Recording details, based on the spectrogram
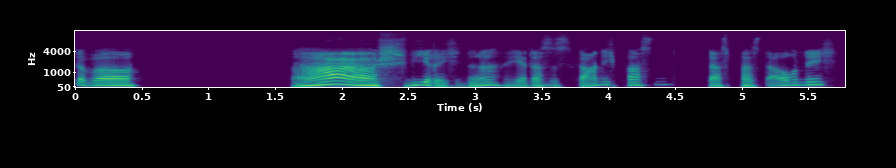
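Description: A man's voice: medium pitch, no room sound, studio quality. A man with a stuffy nose, chatting casually to his viewers as he thinks aloud through building a map in a tutorial. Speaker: YouTuber building a tabletop map. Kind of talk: casual screen-recorded tutorial.

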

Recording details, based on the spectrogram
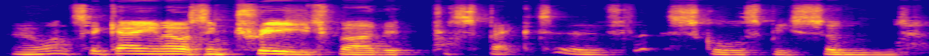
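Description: A middle-aged man gives a laid-back talk about a voyage over an online call. His voice sits a little high, and he pads it with ums and quiet, dry asides. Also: moderate pace. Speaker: yacht club speaker. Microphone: online call microphone.

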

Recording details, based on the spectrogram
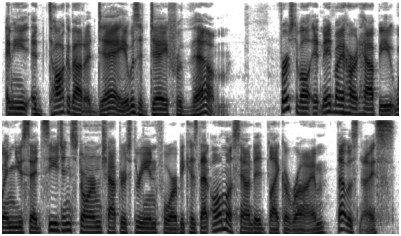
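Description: A man's voice: medium pitch, animated, moderate pace, no room sound, studio quality. A man co-hosting a book-club podcast in casual, joking chat. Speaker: podcast co-host.

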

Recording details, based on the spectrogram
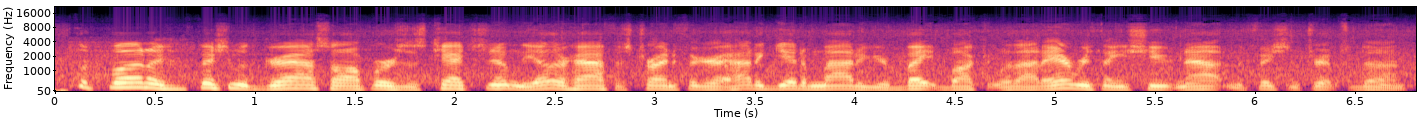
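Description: A man's voice: medium pitch, noisy background. A middle-aged American man chatting casually and folksily to camera, as an outdoor fishing host. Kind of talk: casual explaining and chat to camera. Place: outdoors by a creek and meadow.

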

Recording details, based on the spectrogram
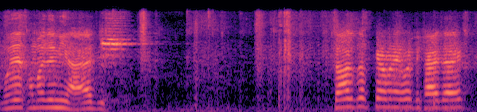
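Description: A man's voice: high-pitched, fairly even intonation, normal speed, highs cut off, background noise. A young man from India chatting playfully to viewers while trying out outdoor gym machines in a park, recorded on a handheld phone. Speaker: vlogger. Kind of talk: casual vlog chat. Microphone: handheld phone camera, moving around.

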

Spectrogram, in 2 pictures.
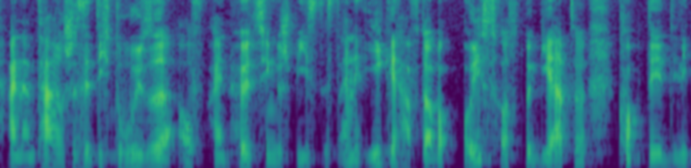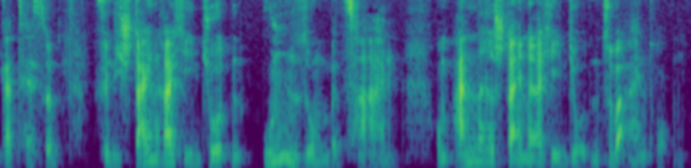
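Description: Lively young man reading an audiobook. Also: fairly low pitch, moderate pace. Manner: lively, expressive storytelling. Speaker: audiobook reader. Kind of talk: home-made audiobook narration. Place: home recording.

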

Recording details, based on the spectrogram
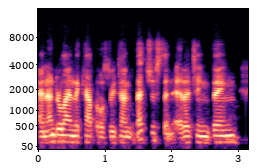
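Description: A middle-aged man presenting an instructional lesson, stressing key words with deliberate, emphatic enunciation into a headset. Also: mid-range voice, steady tone, bright, forceful tone, no echo, highs cut off. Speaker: teacher trainer presenting a lesson. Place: indoors, webcam presentation.

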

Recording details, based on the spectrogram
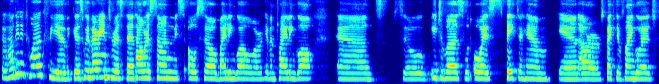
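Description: Woman, co-host, video call, curious, friendly questions, slightly high voice. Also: little pitch movement, unhurried, fairly bright tone, rough recording. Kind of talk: casual video-call interview.

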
